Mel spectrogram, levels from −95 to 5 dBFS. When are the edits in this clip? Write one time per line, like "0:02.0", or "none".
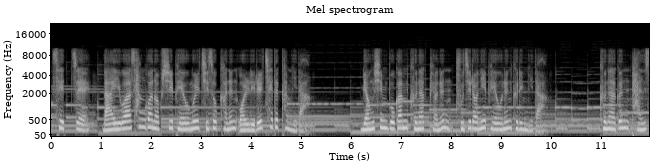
none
